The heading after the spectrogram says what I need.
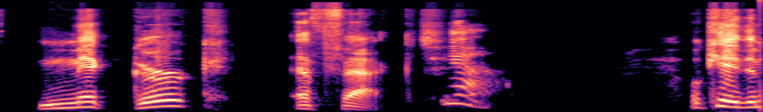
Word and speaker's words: McGurk: Let me see if I can pronounce it correct. McGurk effect. Yeah. Okay, the McGurk effect.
